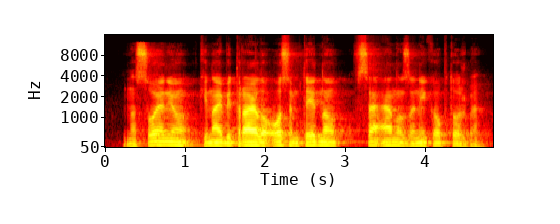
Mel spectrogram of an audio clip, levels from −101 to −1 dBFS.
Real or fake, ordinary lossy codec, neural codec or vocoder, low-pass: real; Opus, 24 kbps; none; 14.4 kHz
